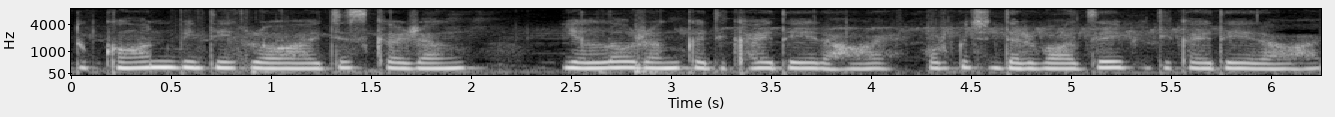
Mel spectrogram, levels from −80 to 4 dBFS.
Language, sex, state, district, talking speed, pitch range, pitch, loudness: Hindi, female, Arunachal Pradesh, Papum Pare, 210 wpm, 210-230 Hz, 220 Hz, -14 LUFS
